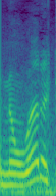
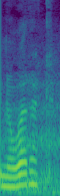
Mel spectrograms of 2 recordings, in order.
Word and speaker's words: Noetic: I'm scared already, Noetic. Hopefully I'm pronouncing it right. Is it Noetic or is it Noetic? I know noetic rhymes with poetic, so I just kind of went with that.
